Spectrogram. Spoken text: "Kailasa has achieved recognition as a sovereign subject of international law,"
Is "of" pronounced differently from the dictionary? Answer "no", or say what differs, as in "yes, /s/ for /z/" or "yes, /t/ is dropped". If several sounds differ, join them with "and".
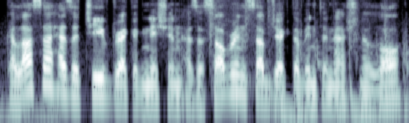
no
